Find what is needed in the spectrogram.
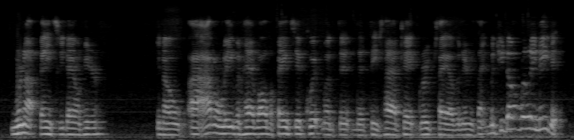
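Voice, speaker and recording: Somewhat breathy, a man in a Southern accent talks at a fairly quick pace with fairly even intonation. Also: medium pitch for a man. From west Tennessee. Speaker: paranormal investigator. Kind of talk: casual radio interview.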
